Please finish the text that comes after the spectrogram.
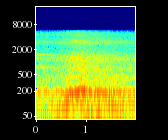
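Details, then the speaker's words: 1988 Ford Mustang GT convertible, 5.0-liter V8, 4-speed automatic overdrive, single exhaust, mostly original, just started: deep, even burble with a slight rise and fall in revs; sounds healthy and smooth. "runs very well no complaints it has a single exhaust and at some point i might get that changed"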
